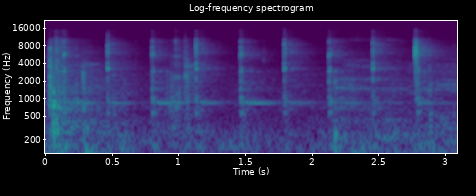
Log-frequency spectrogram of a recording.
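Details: Homemade wireless trailer brake and light tester, turn signal switched on via remote through an LED flasher relay: sharp light ticks at roughly two per second, evenly spaced over quiet background; flasher cycling normally.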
